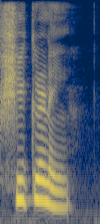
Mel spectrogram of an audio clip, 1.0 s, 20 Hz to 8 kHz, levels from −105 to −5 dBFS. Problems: none marked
